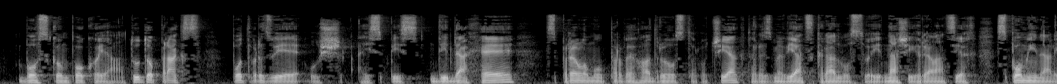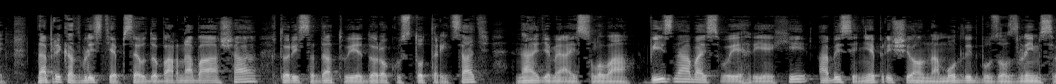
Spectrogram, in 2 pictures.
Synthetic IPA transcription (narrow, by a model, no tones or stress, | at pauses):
bɔskɔmpɔkʰɔja̰a̰t̪uːt̪ɔpɾaks | pɔt̪ʋr̩d͡zujɛuʃajspizd̪id̪axɛːspɾʔɛlɔmupr̩ʋɛːɦɔad̪ɾuɦɛɦɔst̪ɔɾɔt͡ʃɪakt̪ɔɾɛːzmɛʋɪat͡skɾaːd̪ʋɔsɔ̰inaʃiɣɾɛla̰ːt͡siaxspɔmiːna̰lḭnapɾiːklad̪ʋliscɛpsɛʊd̪ɔbaɾnabaːʃakt̪ɔɾiːsad̪at̪ujɛd̪ɔɾɔkust̪ɔt̪ɾit͡sac | najɟɛmɛajslɔʋaː | ʋiznaːʋajsʋɔjɛɦɾɪɛxiabisiɲɛpɾiʃɪɛlnamɔd̪lid̪buzɔzliːms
